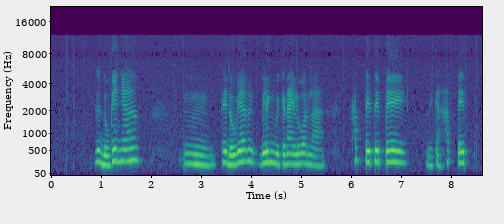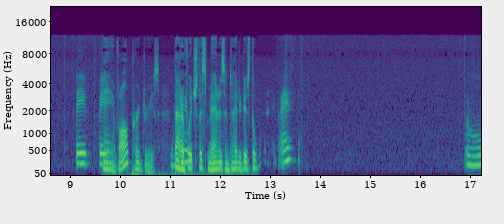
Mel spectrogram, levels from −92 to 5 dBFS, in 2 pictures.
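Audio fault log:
9.94–10.22, 10.99–11.08, 11.35–11.78, 11.94–12.11 and 12.86–13.12 s, speech suppressed in double talk: the speech keeps ducking in chunks, from a light dip to nearly gone at about 40 dB down. That's likely the echo canceller clamping down while both sides talk over each other.
13.57–14.65 s, robotic sound from repeated short buffers: the speech turns into a stiff metallic buzz pinned at 66.8 Hz. That fits roughly 15 ms chunks being replayed to fill gaps, with about half the audio repeated rather than new, likely from late-arriving buffers.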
